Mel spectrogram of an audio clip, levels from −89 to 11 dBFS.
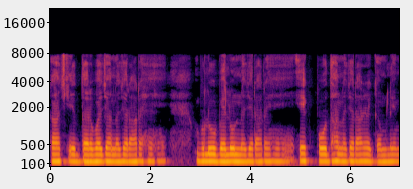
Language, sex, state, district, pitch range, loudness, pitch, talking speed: Hindi, male, Jharkhand, Ranchi, 135-140 Hz, -14 LUFS, 135 Hz, 180 wpm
